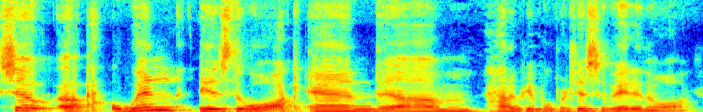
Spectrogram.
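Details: Adult speaker; ordinary conversational speech.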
